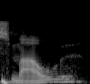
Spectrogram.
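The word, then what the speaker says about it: Smaug: of the Rings uh it's pronounced smog yeah whatever uh but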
